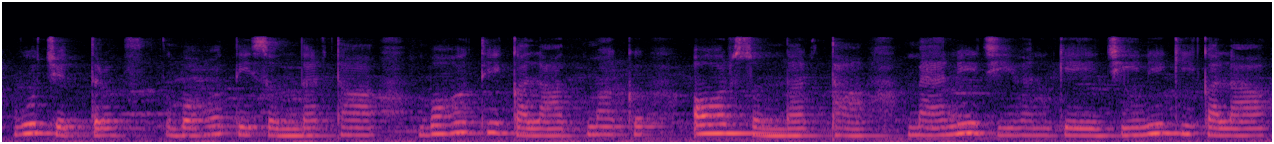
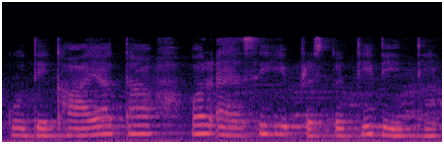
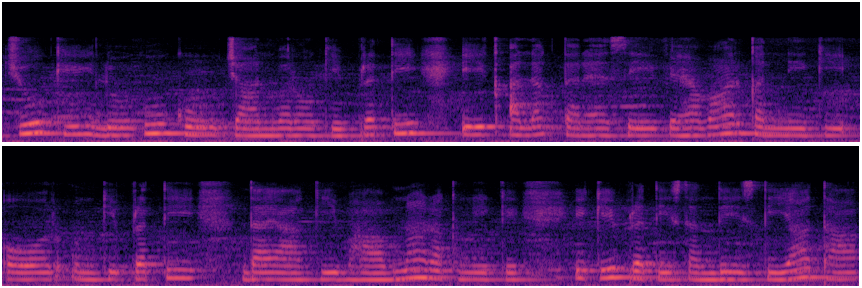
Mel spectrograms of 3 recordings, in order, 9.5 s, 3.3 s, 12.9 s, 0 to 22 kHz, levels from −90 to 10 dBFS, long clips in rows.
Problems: none marked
